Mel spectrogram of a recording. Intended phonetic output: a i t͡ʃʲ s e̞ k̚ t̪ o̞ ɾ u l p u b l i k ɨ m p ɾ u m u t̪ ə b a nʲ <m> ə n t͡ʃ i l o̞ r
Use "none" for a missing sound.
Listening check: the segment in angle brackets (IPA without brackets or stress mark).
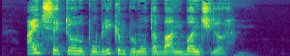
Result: b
